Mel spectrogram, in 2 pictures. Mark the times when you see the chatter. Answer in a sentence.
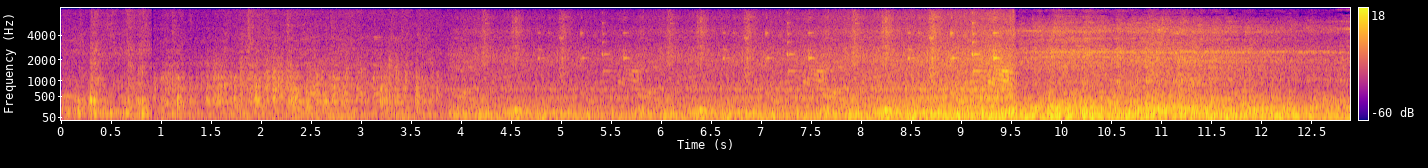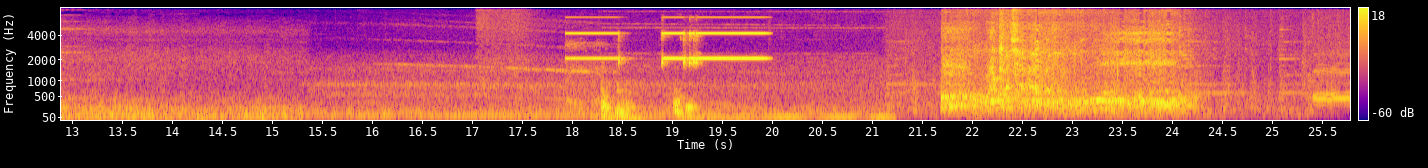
You can't hear the chatter here.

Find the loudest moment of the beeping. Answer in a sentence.
The volume of the beeping peaks at 19 seconds.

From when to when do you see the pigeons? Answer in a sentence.
The pigeons can be heard from 21.6 to 24.2 s.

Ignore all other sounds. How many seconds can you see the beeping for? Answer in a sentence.
You can hear the beeping for 2 seconds altogether.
